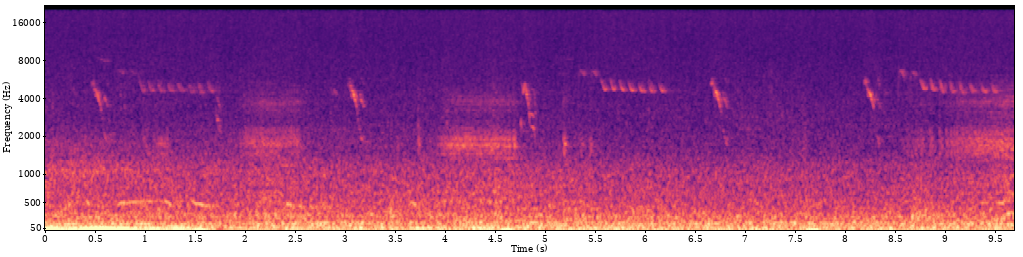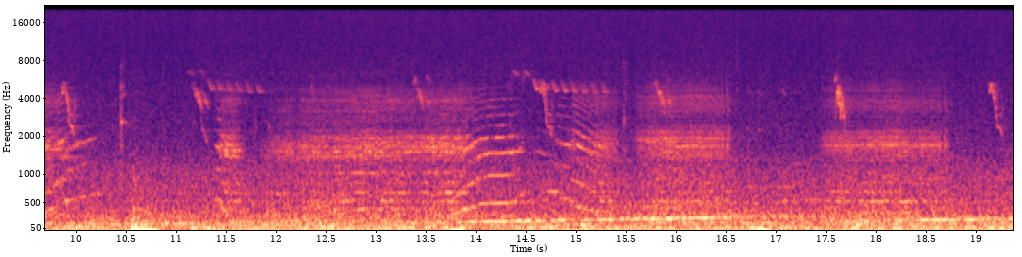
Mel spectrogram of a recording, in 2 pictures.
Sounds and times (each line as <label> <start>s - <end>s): traffic noise 0.0s - 19.3s
birds 8.2s - 10.2s
birds 11.1s - 19.3s
squeaking flagstaff 11.3s - 15.4s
